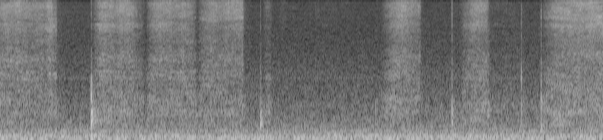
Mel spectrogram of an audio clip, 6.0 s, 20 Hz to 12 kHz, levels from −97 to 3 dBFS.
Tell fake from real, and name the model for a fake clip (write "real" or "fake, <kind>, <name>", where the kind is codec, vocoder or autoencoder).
real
